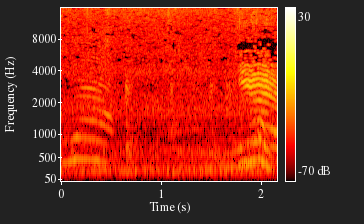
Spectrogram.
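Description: Two short, faint, high-pitched cries with a bending pitch: one rises and falls at the start, and one falls near the end.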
